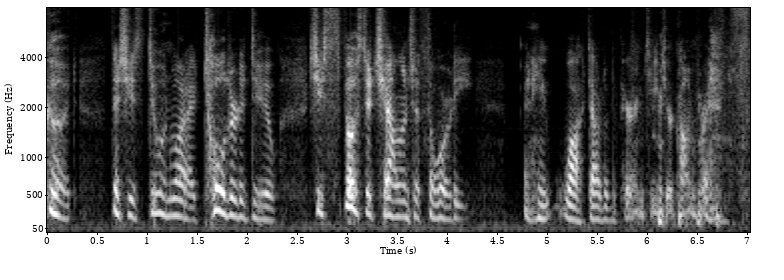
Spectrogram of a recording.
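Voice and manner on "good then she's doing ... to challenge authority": very gruff, rough Alaska dad voice. Retelling her dad pounding the table at a parent-teacher conference: super gruff Alaska dad voice. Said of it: "said in his super gruff Alaska dad voice".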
